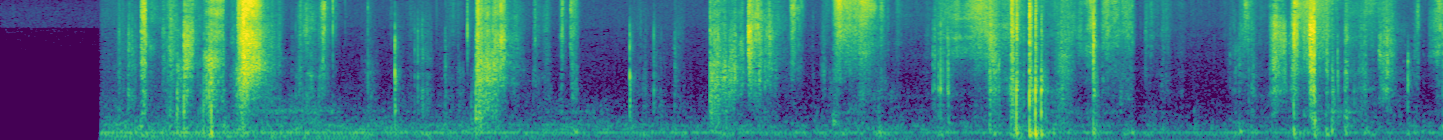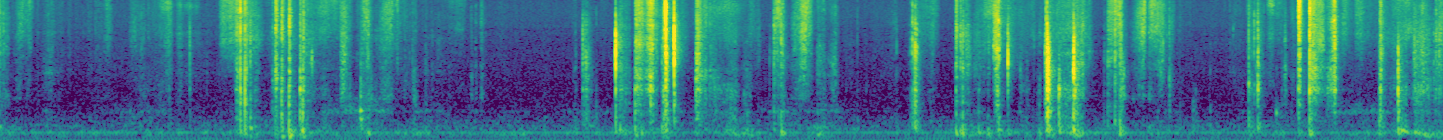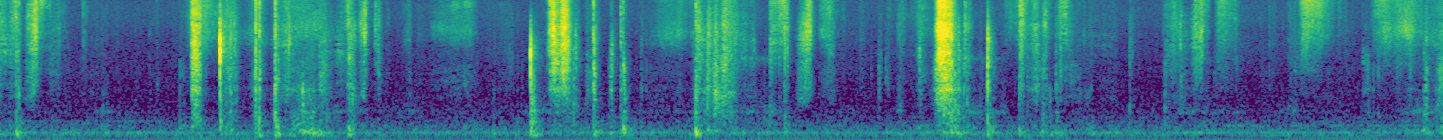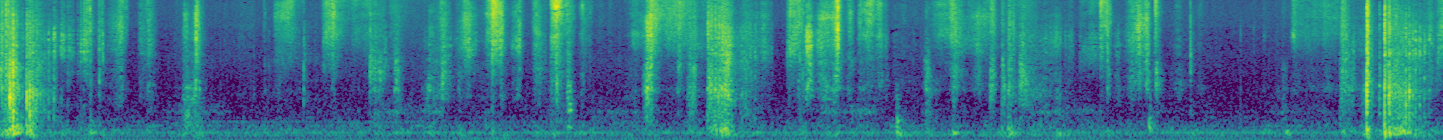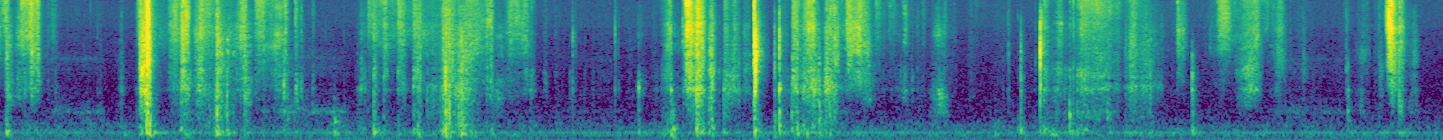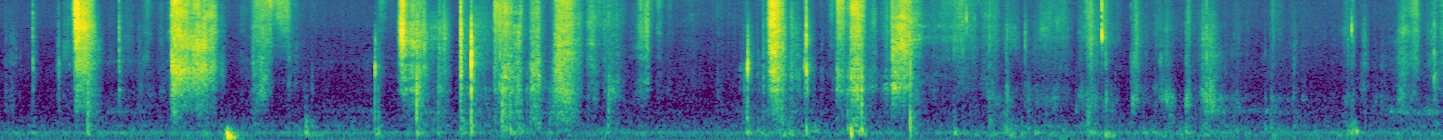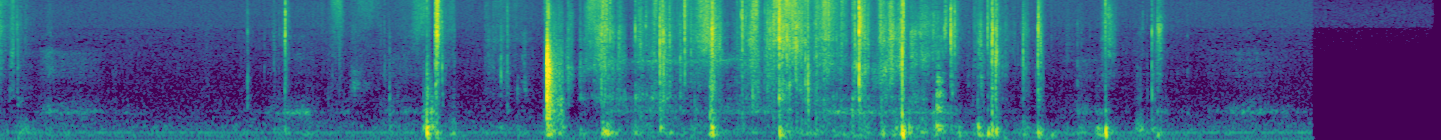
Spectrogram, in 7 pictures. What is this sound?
turning pages in book
slowly turning pages in a book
